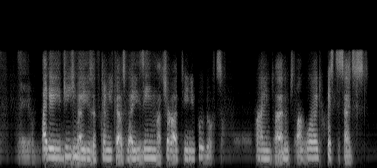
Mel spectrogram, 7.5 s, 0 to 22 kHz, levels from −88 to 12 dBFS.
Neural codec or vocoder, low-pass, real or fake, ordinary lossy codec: codec, 16 kHz, 0.5 kbps, FreqCodec, smaller model; 7.2 kHz; fake; none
